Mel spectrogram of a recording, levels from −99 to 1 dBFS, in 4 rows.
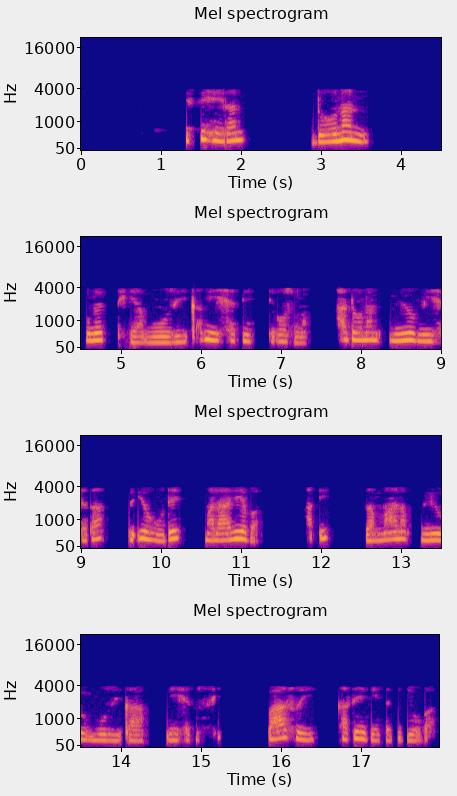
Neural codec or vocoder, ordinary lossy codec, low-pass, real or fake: none; AAC, 16 kbps; 7.2 kHz; real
